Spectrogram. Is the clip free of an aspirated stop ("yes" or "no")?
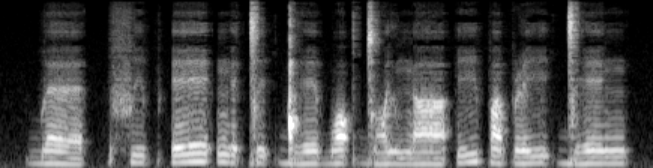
yes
